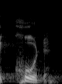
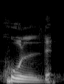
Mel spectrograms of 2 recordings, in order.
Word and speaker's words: could: Njoki Wanjohi, you say could, not cooled. Cooled, very common but very wrong. L is silent. You say could, should, would.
